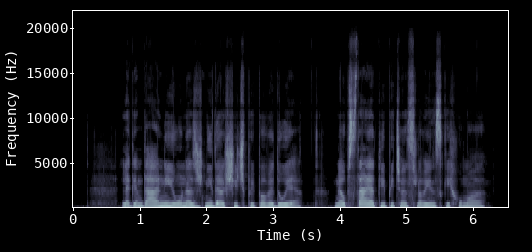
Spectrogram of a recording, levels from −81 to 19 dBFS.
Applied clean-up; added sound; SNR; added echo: neural mask model Resemble Enhance denoiser.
